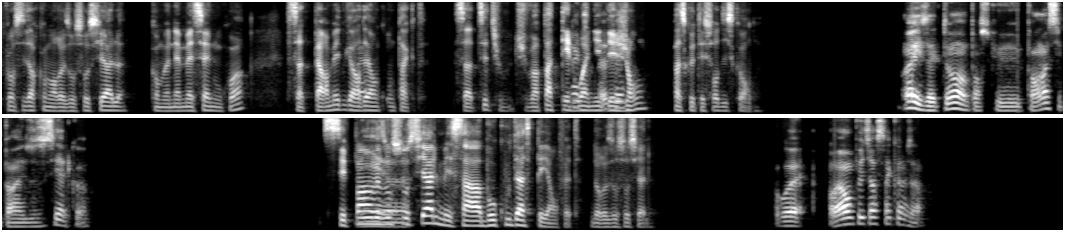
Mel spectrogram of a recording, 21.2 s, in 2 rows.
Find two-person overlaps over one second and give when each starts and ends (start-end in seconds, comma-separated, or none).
none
